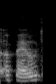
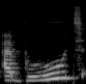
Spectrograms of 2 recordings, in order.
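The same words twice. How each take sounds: First: Said in the usual way. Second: "a boot" said as two words, a boot with an oo vowel; "a boot" as in a boot on the foot; Canadian about. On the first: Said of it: "instead of". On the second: Shown as a demonstration. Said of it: "That is my accent".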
